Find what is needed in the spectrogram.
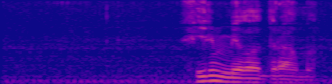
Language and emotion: Russian, neutral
